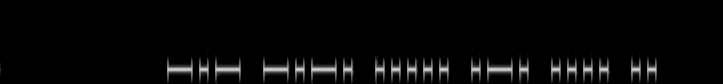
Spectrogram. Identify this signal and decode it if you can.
Morse code, heard as a keyed tone, about 15 wpm, 700 Hz. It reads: KC5RHI
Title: USA Call Signs - 6 Characters - Repeated 3x - 15wpm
